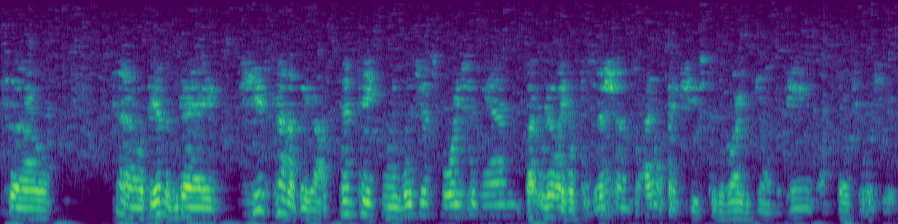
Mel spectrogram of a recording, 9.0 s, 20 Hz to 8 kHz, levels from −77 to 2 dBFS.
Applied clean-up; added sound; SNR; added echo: classical method WPE with log-MMSE.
